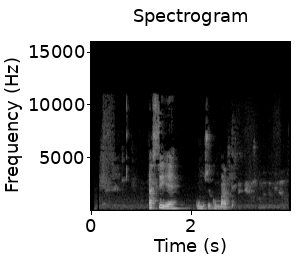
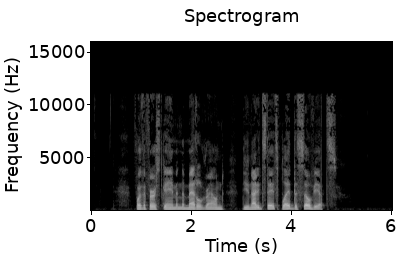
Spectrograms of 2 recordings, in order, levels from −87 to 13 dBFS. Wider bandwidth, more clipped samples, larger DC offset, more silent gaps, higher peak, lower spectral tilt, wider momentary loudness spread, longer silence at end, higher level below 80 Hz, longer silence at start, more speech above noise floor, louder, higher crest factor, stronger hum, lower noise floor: about the same, 11.5 kHz vs 11.5 kHz; neither; neither; neither; first, -2 dBFS vs -6 dBFS; second, -4.5 dB/octave vs -6 dB/octave; first, 26 LU vs 13 LU; second, 0.15 s vs 1.15 s; second, -74 dBFS vs -58 dBFS; second, 0.2 s vs 0.9 s; second, 30 dB vs 55 dB; about the same, -21 LUFS vs -22 LUFS; about the same, 20 dB vs 18 dB; neither; second, -50 dBFS vs -77 dBFS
